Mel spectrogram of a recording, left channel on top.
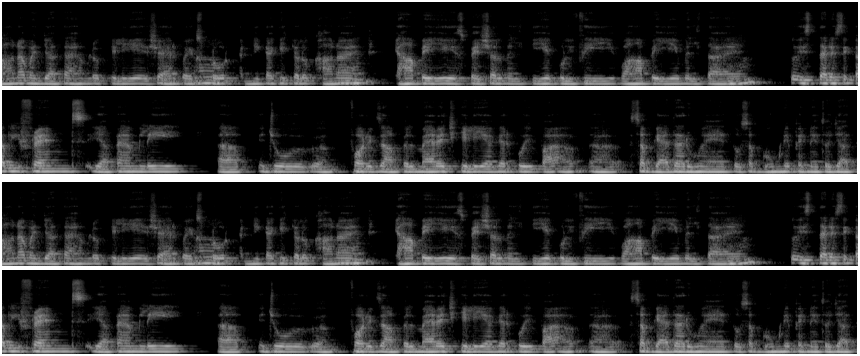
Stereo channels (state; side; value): identical; both; correlation 1.00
